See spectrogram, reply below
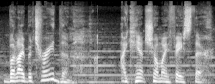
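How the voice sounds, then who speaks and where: Homesick merchant for a game, man acting: fairly high male voice, theatrical, evasive, burdened by guilt, music underneath. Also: expressive, moderate pace, lightly acted. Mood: anguished, guilty. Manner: dramatic, wistful, full of sighs. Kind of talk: video game character acting.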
